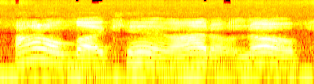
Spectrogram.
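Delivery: low, soft voiced cat; wary cat voice. Cat Romeo doubting the man with food, reluctant.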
